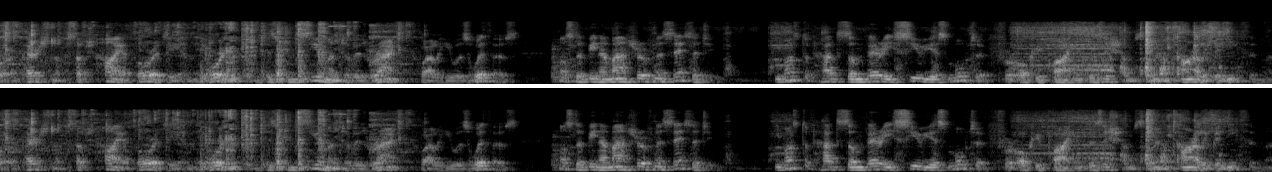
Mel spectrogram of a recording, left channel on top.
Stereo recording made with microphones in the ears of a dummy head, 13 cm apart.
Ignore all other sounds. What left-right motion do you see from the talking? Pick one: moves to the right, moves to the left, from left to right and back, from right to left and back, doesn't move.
moves to the right.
